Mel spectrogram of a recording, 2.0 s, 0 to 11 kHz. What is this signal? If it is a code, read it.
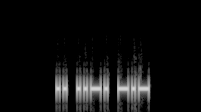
Morse code, heard as a keyed tone, about 36 wpm, 700 Hz. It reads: IFK
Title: USA Call Sign Postfixes - 3 Letters 35wpm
